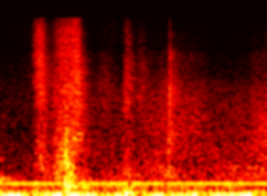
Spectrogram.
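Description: Soft rustling of fabric and sheet as a person shifts and rolls on a cloth-covered treatment table, loudest about half a second in, over a steady low hum.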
